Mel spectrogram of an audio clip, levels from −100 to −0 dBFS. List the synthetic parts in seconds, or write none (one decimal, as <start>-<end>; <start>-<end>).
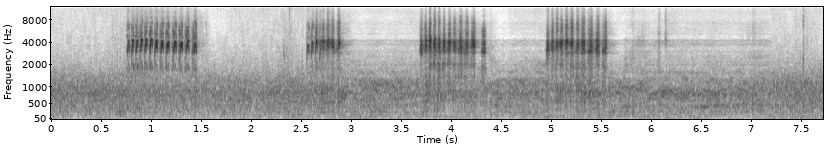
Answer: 2.7-7.2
